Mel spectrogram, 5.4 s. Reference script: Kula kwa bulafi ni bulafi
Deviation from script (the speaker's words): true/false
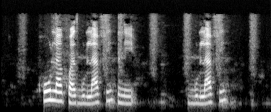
false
